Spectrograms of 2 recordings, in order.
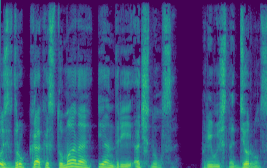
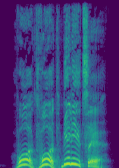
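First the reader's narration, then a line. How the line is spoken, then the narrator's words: Joyful yelling woman. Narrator (Russian): радостно завопила какая-то тетка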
